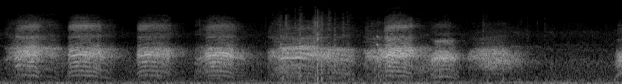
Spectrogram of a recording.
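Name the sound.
crows cawing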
